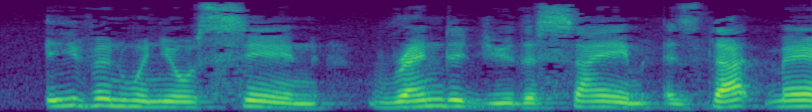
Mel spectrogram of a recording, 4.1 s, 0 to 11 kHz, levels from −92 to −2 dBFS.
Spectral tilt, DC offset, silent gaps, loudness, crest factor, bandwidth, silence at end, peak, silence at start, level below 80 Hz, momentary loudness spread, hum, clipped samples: -4.5 dB/octave; under 0.1%; none; -25 LUFS; 18 dB; 10.5 kHz; 0 s; -6 dBFS; 0.25 s; -82 dBFS; 7 LU; none; under 0.1%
